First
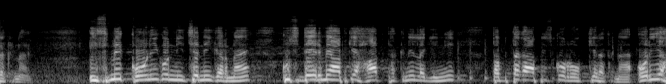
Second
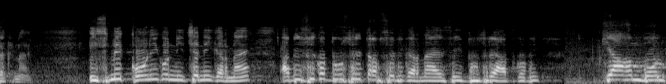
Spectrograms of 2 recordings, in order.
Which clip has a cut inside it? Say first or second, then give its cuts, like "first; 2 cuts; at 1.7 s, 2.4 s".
second; 2 cuts; at 2.6 s, 5.5 s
